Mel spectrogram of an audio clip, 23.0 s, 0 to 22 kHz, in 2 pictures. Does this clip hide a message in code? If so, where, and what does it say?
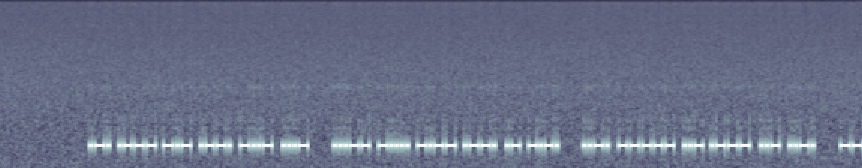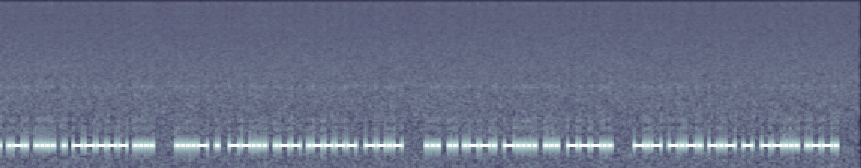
Yes: Morse code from 1.2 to 22.8 s, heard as a keyed tone, hand-sent with a bug key, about 33 wpm, 550 Hz. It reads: RJKPXV 36YPAC F0UJUF MRHE0H 4E7W1Q SIP6S8 KCKT7P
